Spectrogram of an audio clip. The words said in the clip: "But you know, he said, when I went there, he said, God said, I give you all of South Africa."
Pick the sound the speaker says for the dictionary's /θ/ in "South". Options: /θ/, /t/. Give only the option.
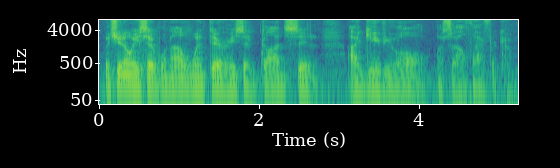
/θ/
